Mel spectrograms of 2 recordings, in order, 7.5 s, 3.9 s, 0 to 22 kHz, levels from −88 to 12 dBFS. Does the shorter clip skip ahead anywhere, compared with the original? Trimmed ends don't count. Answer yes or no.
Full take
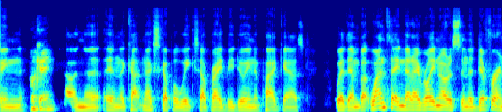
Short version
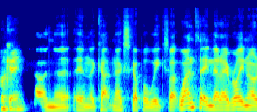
yes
